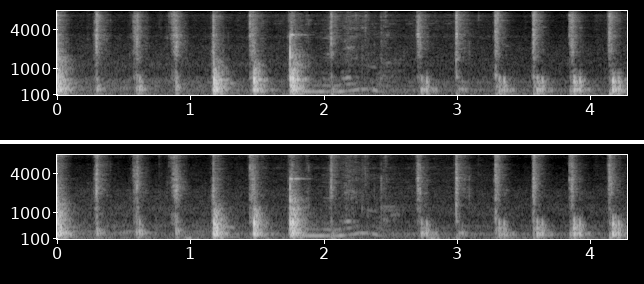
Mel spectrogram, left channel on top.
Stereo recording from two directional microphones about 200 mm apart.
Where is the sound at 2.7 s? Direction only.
10° right (ahead or behind).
